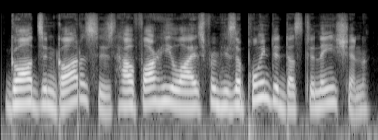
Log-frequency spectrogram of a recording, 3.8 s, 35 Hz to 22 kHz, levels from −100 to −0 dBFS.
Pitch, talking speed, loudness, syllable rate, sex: 175 Hz, 175 wpm, -17 LUFS, 5.1 syllables/s, male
